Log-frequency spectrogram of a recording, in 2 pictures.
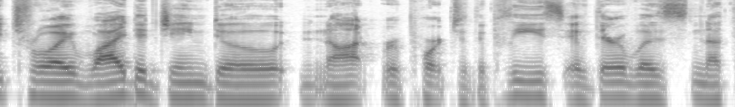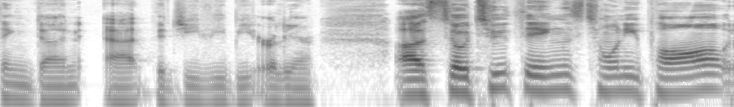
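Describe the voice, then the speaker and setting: A man's voice: fairly low pitch, no echo, studio quality. A man, hosting a news analysis show and answering viewer questions in a thoughtful, hesitant way full of fillers and restarts. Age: 40s.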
